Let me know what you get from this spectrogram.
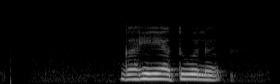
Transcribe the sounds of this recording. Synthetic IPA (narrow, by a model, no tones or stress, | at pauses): ɡaɦeːat̪uʋələ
